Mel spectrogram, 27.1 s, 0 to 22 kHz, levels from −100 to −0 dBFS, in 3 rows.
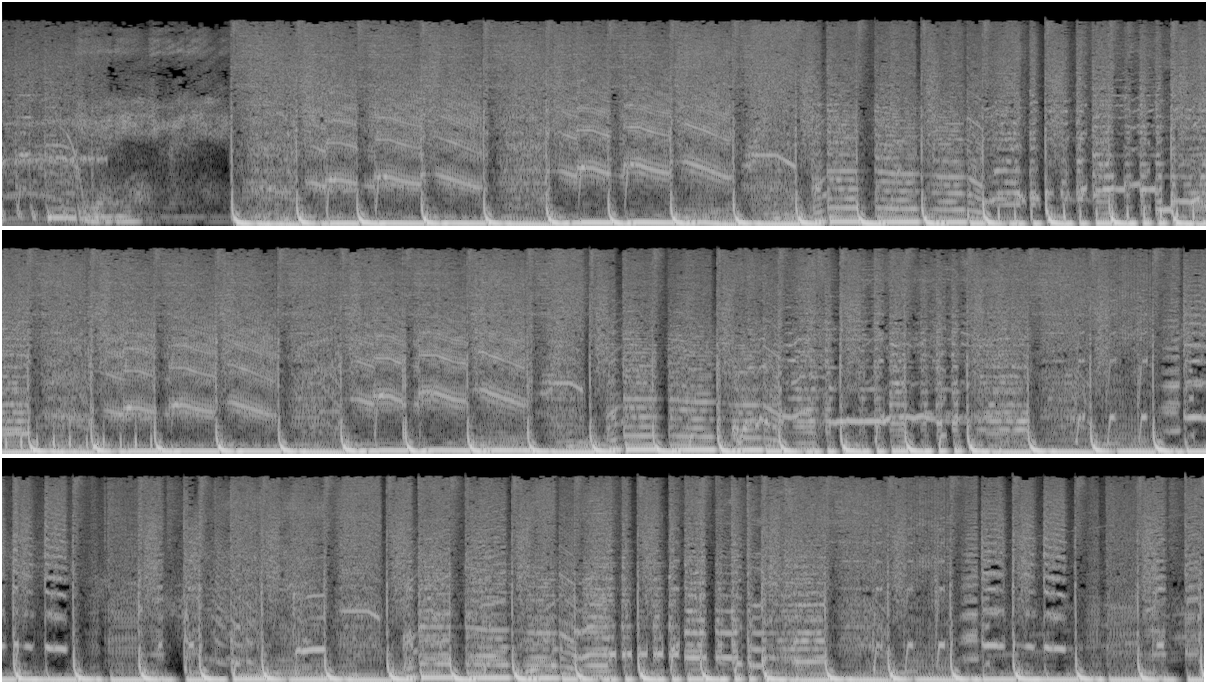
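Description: Likely interference from nearby equipment injects a train of clicks from 7.24 to 10.15 s, regular pops at 8.3 per second ticking above the sound.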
